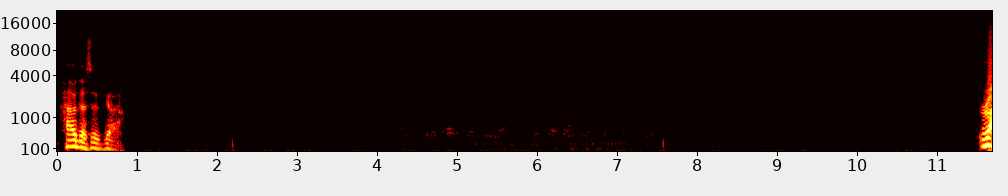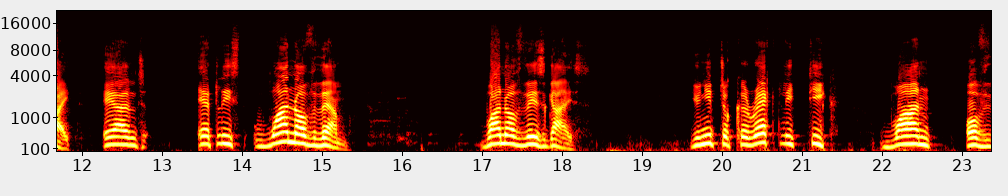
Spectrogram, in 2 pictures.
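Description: An elderly man lectures calmly through a microphone, with pauses.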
